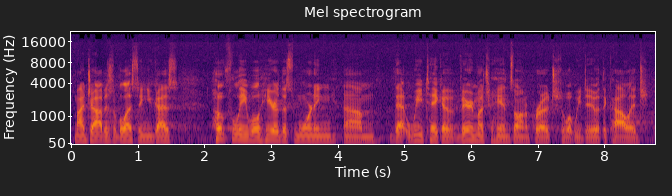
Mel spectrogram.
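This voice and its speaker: A young man, a college dean of students giving an upbeat orientation welcome to students and parents, with quick asides to the crowd. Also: mid-range voice, steady tone, fairly bright tone. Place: large hall. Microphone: handheld microphone. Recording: reverberant hall with faint ambience.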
